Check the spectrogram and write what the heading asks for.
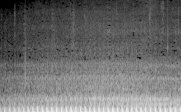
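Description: Motorcycle engine running as the bike is ridden, a steady low note with a quick even pulse.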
